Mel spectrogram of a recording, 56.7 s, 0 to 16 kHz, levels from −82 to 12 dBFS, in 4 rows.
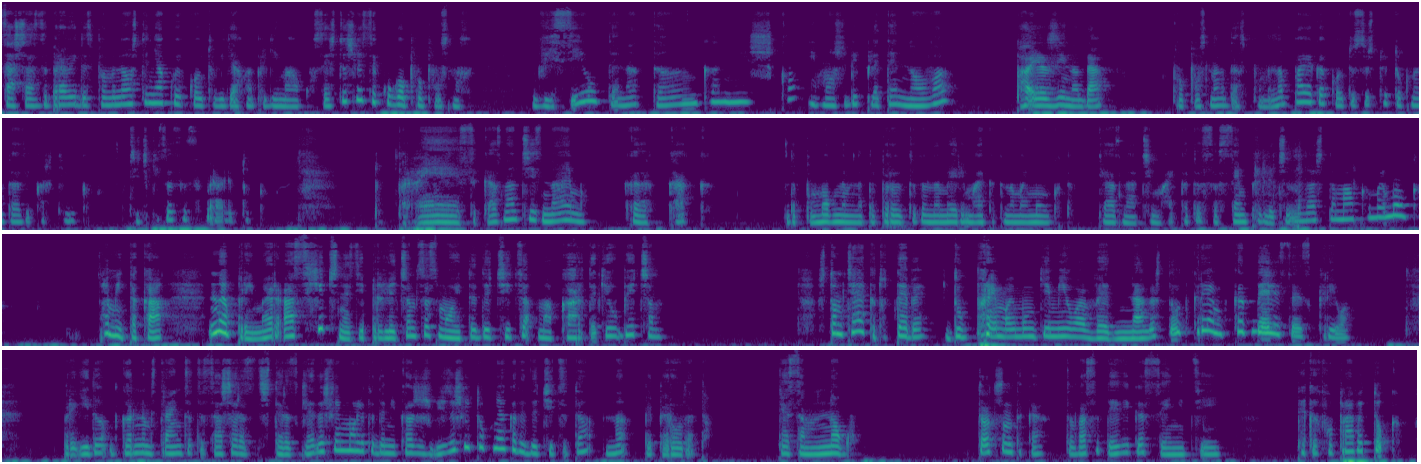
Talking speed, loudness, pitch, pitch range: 140 wpm, -34 LUFS, 205 Hz, 185-245 Hz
